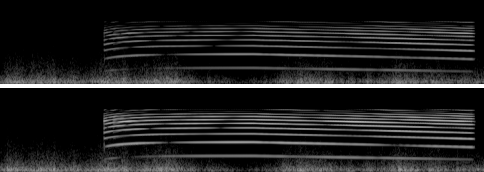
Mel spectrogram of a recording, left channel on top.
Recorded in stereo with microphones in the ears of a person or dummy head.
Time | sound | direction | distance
1.0 | a siren | 40° right (ahead or behind) | ?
